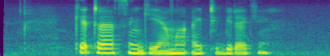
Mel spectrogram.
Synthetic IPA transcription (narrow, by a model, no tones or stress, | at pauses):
kɛtasiŋɡiamaʔajtʰibiɾa̰kʰi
